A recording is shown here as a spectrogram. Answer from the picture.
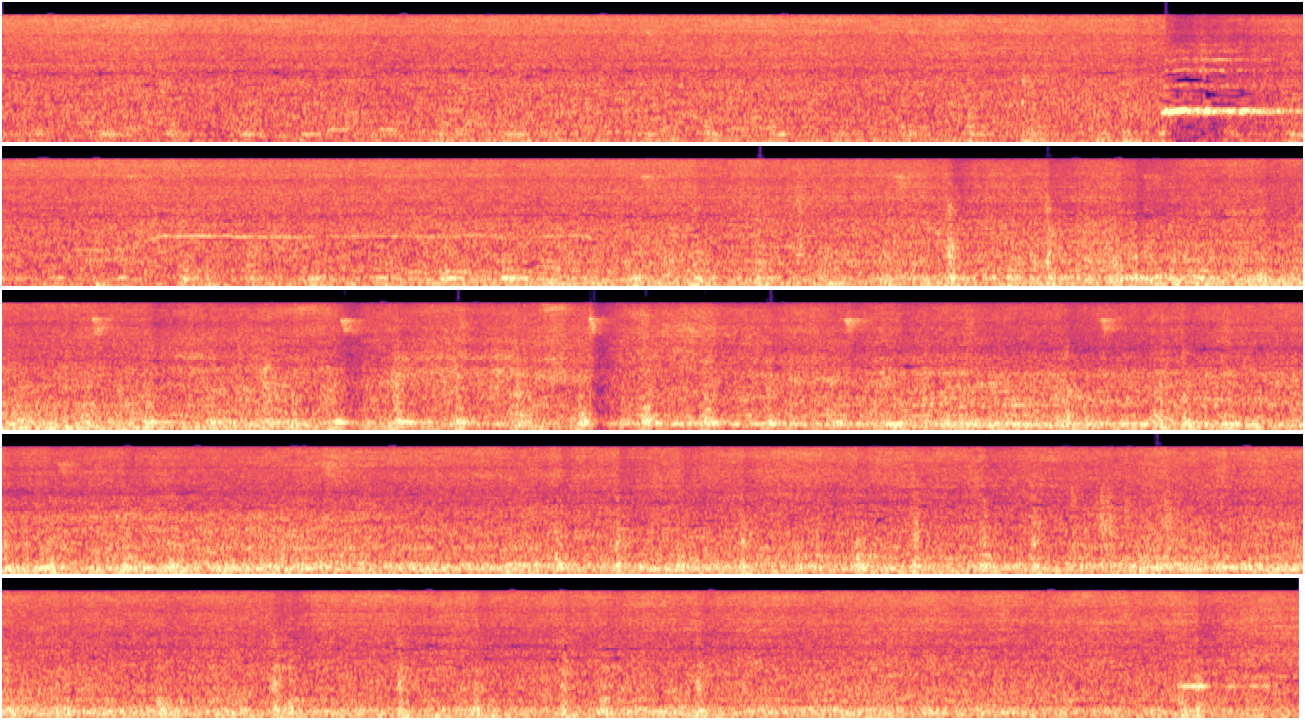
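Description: Steady running noise of a heritage steam train heard from a carriage window, with rail clatter and hiss, and a short whistle about six seconds in. From about eleven seconds a steam locomotive and its coaches pass close alongside the other way, bringing a louder rumble and a run of clicks from the wheels over the rail joints.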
